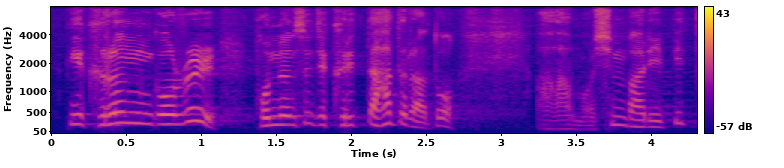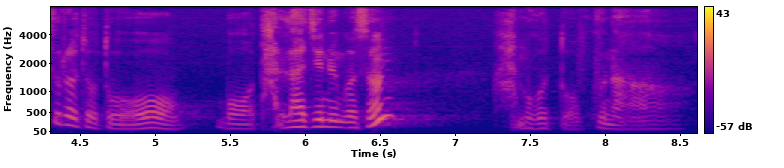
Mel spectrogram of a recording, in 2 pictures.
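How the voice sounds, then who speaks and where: A middle-aged man preaching a sermon at a Wednesday prayer meeting, speaking in a conversational way with rhetorical questions and gentle acted-out dialogue. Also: high-pitched, vocal fry. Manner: acts out gentle quoted dialogue. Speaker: pastor. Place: church sanctuary. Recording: long church hall reverb.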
